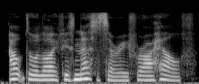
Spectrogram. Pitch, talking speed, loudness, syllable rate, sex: 210 Hz, 240 wpm, -14 LUFS, 6.2 syllables/s, female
